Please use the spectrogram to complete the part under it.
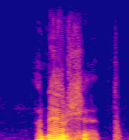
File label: "erchette", Jèrriais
